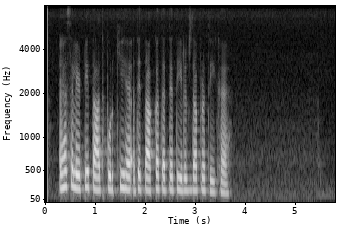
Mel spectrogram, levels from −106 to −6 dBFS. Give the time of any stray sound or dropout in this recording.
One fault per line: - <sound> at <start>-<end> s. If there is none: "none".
none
